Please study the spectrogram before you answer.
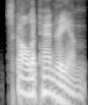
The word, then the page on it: Scolopendrium: American English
